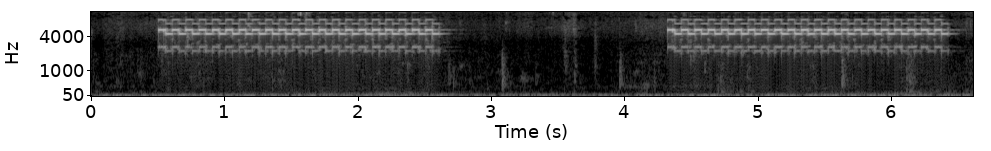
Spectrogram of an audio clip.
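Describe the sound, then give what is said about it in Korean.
A mobile phone ringtone resembling the bell of an old black telephone, set for calls from Heo Gu-dong, rings in two loud, trilling bursts of about two seconds each, separated by a short pause, with no one speaking. “지란의 핸드폰이 요란하게 울렸다. 오래전 검은색 전화기의 벨소리와 닮은 소리였다.”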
